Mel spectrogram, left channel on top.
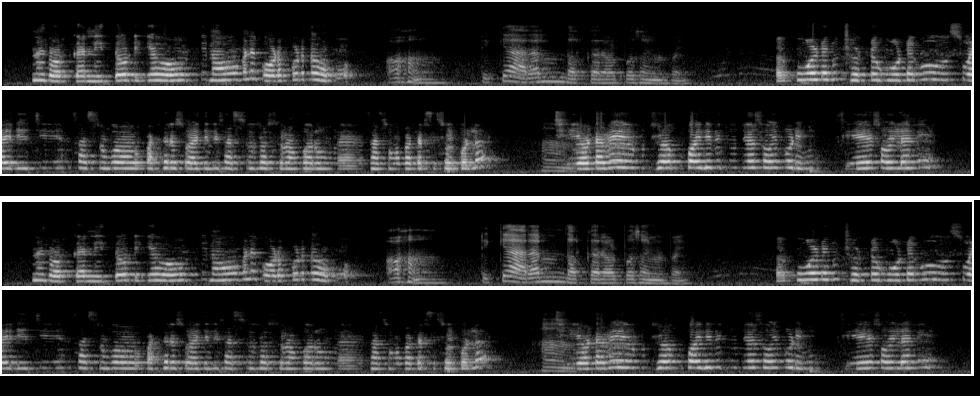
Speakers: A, on the left; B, on the right.
A: ଦରକାର ନି ଦ ଟିକେ ହଉ କି ନ ହଉ ମାନେ ଗଡ଼ <inaudible> ହବ।
B: ଓ ହ ଠିକ୍। ଟିକେ ଆରାମ ଦରକାର ଅଳ୍ପ ସମୟ ପାଇଁ।
A: ପୁଆଟାକୁ ଛୋଟ ପୁଅଟାକୁ ଶୁଆଇ ଦେଇଛି ଶାଶୁଙ୍କ ପାଖରେ ଶୁଆଇଦେଲି ଶାଶୁ ଶଶୁରଙ୍କ ରୁମ୍ ରେ। ଶାଶୁଙ୍କ ପାଖରେ ସେ ଶୋଇ ପଡିଲା
B: ହଁ
A: ଝିଅ ଟା ବି ଝିଅକୁ କହିଲି ବି ତୁ ଯା ଶୋଇ ପଡିବୁ ସିଏ ଶୋଇଲାନି।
